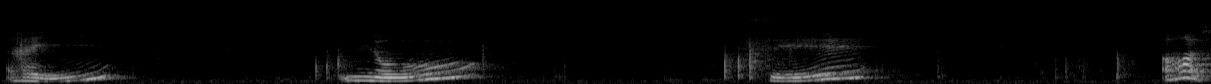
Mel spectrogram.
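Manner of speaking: "Ri, no, c'est, ros" with long pauses between syllables. Shown as a demonstration. Teacher saying a difficult word for pupils, one syllable at a time. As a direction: stretch each of "Ri, no, c'est, ros" and wait after it. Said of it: "pour bien redire les syllabes".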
